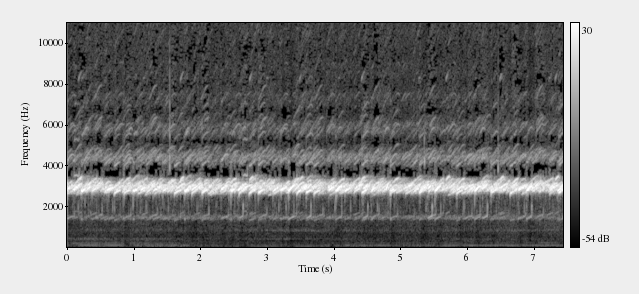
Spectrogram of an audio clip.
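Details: Early-year frog pond at night, filled with spring peepers: an intense, continuous high trilling chorus of overlapping peeps that never pauses, over a faint low murmur.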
